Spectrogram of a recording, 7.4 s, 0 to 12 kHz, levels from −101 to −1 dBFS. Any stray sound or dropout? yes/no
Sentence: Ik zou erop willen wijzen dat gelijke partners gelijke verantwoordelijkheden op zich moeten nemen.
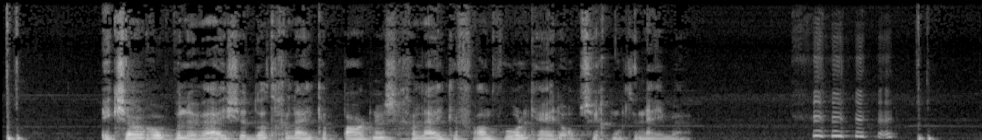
yes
